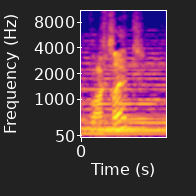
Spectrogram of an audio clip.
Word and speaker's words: raclette: Raclette? Raclette. Raclette. Raclette. Raclette. Raclette. Okay, it's pronounced raclette, but basically it's broiled cheese on potatoes and bread.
